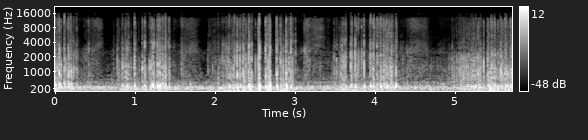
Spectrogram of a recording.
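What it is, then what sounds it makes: Leather handbag, scratched and gripped. Long almond-shaped nails grip and scratch a medium black leather handbag with a soft, hollow body. A continuous run of squeaky gripping and rustly scratching carries a low, muffled body with only a little brightness. Its loudness swells and dips without clear gaps.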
